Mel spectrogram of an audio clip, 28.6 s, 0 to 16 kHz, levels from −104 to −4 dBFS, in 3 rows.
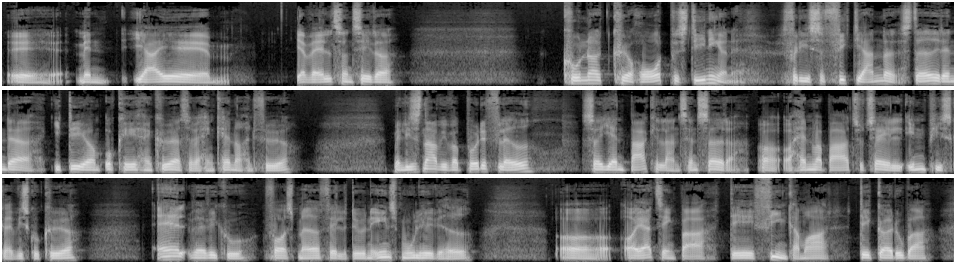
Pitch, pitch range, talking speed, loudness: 105 Hz, 95-115 Hz, 180 wpm, -24 LUFS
